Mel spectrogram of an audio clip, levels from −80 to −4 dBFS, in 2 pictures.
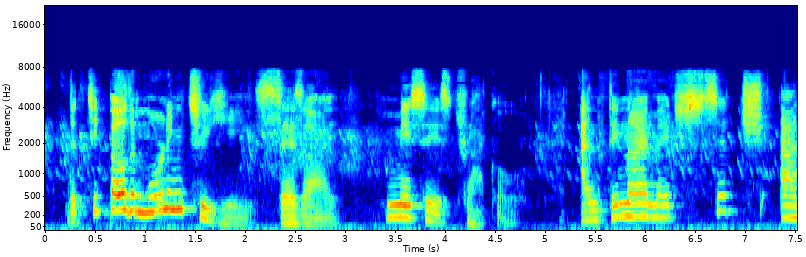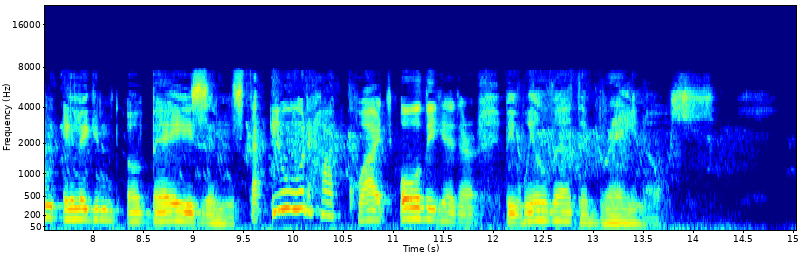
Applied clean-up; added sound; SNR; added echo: none; Bird vocalization, bird call, bird song / Crow; 20 dB; none.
